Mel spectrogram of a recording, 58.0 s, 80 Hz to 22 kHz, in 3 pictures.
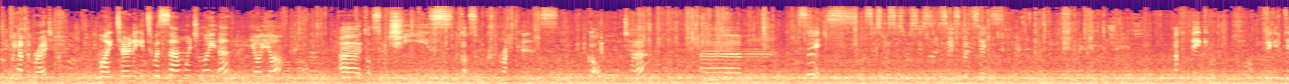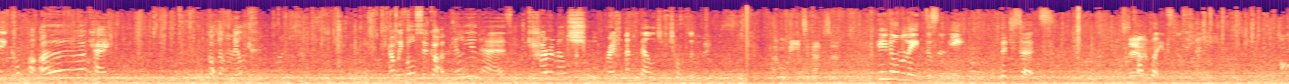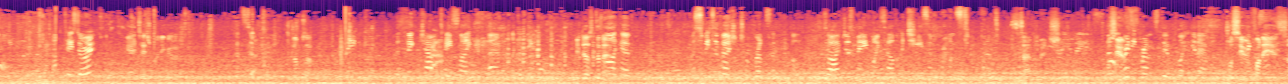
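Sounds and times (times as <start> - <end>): airliner cabin drone: 0.0 - 58.0
passengers' voices: 0.0 - 58.0.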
